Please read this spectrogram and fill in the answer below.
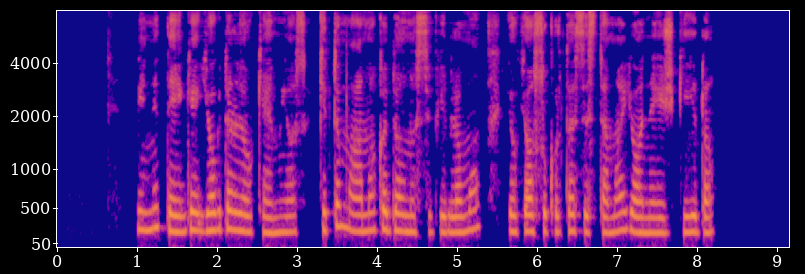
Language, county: Lithuanian, Marijampolė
